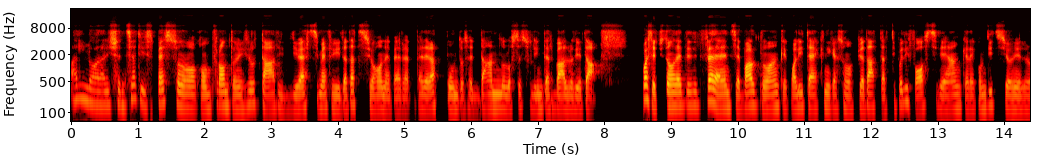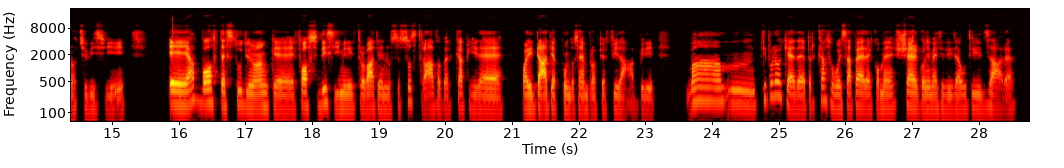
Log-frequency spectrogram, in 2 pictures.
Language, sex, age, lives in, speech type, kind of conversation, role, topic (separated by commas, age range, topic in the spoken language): Italian, male, 20-24, Italy, read, expert-assistant, expert, Come si formano i fossili?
